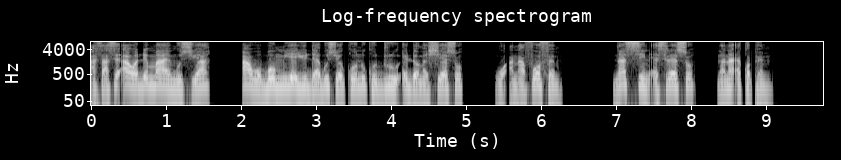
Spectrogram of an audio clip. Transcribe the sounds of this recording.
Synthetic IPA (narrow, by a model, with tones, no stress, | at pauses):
a˨sa˨sɪ˦ʔa˦wɔ˨dɪ˦mã˦˨n˨mũ˨su˨a˦ | a˦wɔ˨bɔ̃˦m̃˦jɛ˦ju˦da˨bu˦su˨a˨kʰɔ˦nʊ̃˦kʰɔ˨du˦ɾu˦˨ʔɛ˦dɔ̃˨mɛ˨ɕɪ˦ɛ˦sʊ˦ | wɔ˨ʔa̰˨nã˨fʊ˦ɔ˦fɛ̃˨m | nã˦sĩ˦˨nʔɛ̰˨sɾɛ˦sʊ˦ | nã˨nã˦ʔɛ˨kʰɔ˨pʰɪ̃˨m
